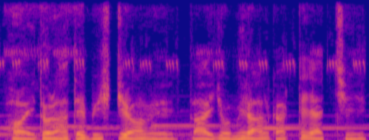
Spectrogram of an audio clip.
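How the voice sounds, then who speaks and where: A man puts on a gruff character voice, pitched fairly low and delivered at a fairly slow pace. Music plays clearly in the background. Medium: cartoon. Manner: gruff, curt.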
